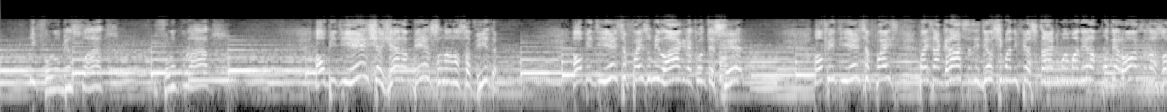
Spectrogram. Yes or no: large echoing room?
yes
